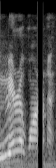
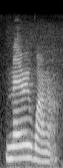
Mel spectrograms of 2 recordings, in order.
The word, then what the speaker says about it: marijuana: word here is marijana marijuana so we don't pronounce that J as AQA okay we say marijuana try that marijuana good good okay uh the next word is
